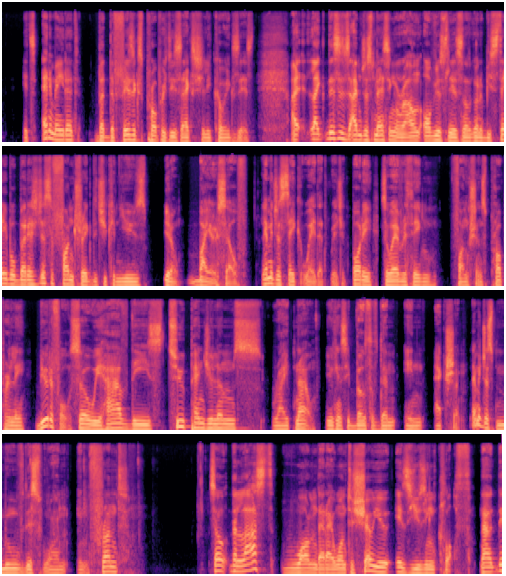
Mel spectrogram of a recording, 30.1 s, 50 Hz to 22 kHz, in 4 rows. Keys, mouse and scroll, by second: 7.7 click, 11.2 click, 12.2 click, 13.1 right click, 14.3 middle click, 14.9 middle click, 15.7 KP_1, 16.4-17.0 scroll down 7, 17.0 shift+middle click, 17.4-18.7 scroll up 5, 18.7 middle click, 19.7 shift+middle click, 19.9 scroll up 1, 20.3 a, 22.0 alt+a, 22.7 right click, 23.0 shift+right click, 23.6 KP_1, 24.6 shift+middle click, 24.8 shift+middle click, 25.5 alt+a, 25.5 click, 28.5 right click.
